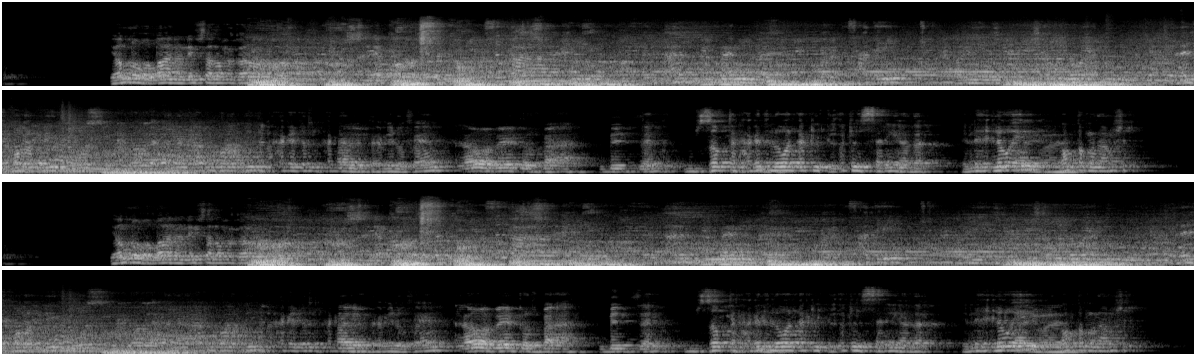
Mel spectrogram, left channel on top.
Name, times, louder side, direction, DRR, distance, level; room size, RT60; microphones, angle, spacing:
voice 1, 1.1-3.3 3.6-4.5 4.8-6.0 6.4-9.0 9.5-16.3 18.3-21.2 21.5-23.2, left 2 dB, 50° left, -2 dB, 7.0 m, -29 dB
sound 1, 2.4-14.5, left 2 dB, 75° left, 2.4 m, -30 dB
sound 2, 2.4-2.9 3.2-3.6 3.9-6.2 6.7-8.6 10.0-11.4 12.8-13.9, equal, 20° left, 5.7 m, -20 dB
voice 2, 15.3-15.6 16.4-18.4 19.4-19.6 22.0-22.6, right 2 dB, 60° right, 0 dB, 4.5 m, -28 dB
18.5 x 9.7 x 6.6 m, 0.80 s
head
